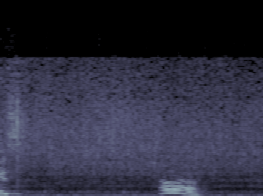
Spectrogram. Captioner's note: pan sizzling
